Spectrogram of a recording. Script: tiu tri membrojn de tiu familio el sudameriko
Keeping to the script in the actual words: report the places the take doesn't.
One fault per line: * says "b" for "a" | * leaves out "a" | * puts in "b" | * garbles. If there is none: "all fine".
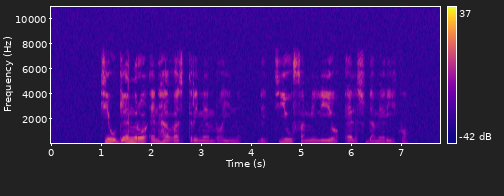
* puts in "genro enhavas"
